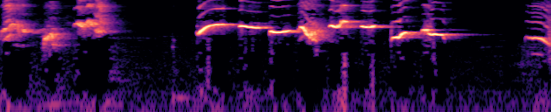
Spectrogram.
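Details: Wild female Oriental magpie-robin calling for the male, giving harsh chattering notes followed by a rapid series of about eight loud whistled phrases, each lasting a fraction of a second, with one final whistle.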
